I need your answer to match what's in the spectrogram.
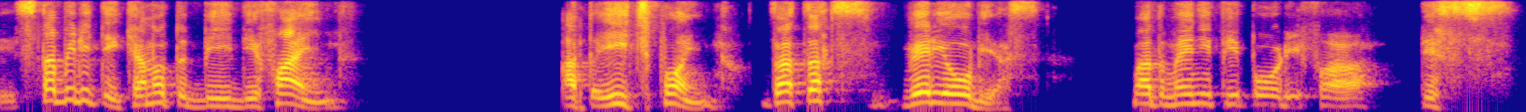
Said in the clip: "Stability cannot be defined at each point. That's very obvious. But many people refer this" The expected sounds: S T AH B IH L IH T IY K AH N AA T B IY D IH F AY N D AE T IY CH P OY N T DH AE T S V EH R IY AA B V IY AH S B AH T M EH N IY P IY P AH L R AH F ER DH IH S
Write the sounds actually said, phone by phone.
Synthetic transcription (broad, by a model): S T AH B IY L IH T IY K AH N AA T B IY D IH F AY N D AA T IY CH P OY N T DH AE T S V EH R IY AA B IY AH S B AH T M EH N IY P IY P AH L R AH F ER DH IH S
